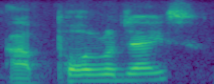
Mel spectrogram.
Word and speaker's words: apologize: and the last one the tenth has four syllables is apologize on the second syllable is the stress very well done camilo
